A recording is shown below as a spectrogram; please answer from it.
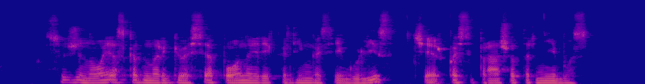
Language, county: Lithuanian, Panevėžys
